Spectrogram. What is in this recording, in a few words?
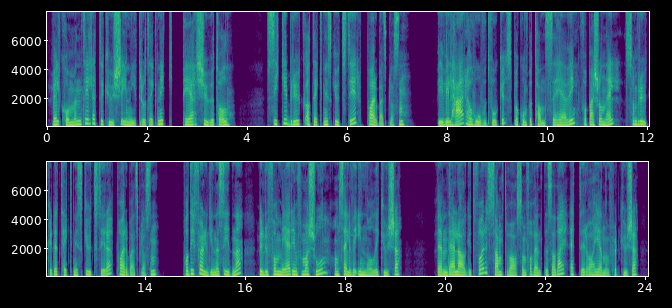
no elearning; norsk; kvinne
